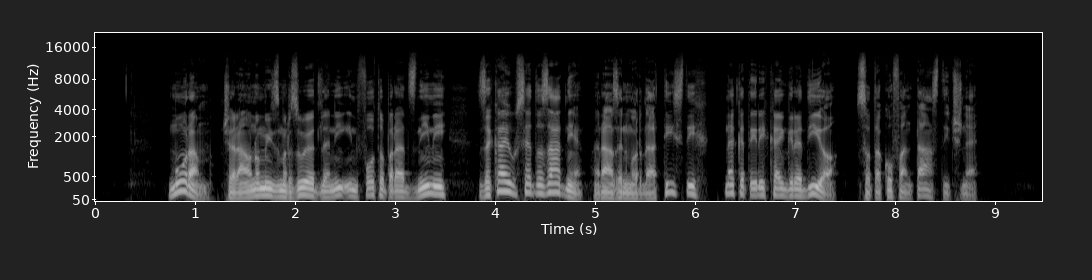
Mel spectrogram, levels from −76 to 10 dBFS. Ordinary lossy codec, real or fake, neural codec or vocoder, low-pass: none; real; none; 14.4 kHz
